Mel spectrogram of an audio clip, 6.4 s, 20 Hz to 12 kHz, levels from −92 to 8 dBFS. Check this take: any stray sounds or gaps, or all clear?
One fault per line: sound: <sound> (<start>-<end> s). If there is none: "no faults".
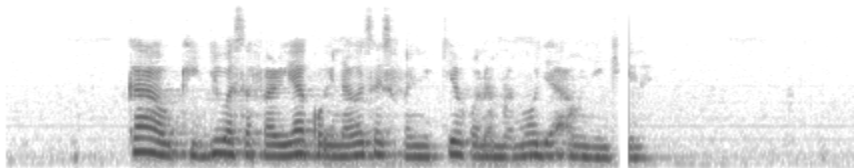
sound: dropout (4.6-4.7 s)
